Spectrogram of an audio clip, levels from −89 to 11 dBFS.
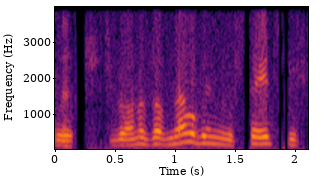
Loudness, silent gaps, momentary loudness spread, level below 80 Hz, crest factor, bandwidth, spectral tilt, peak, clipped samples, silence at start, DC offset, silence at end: -21 LUFS; 0.18-0.24 s, 1.56-1.60 s; 6 LU; -56 dBFS; 16 dB; 4 kHz; -11 dB/octave; -6 dBFS; under 0.1%; 0 s; 0.3%; 0.1 s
